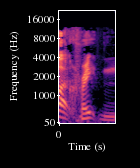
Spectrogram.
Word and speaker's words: Creighton: I'm looking forward to kryon being gone it's kraton not kryon kryon I I'm going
